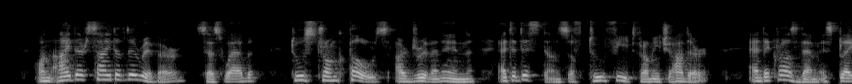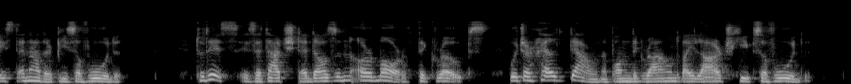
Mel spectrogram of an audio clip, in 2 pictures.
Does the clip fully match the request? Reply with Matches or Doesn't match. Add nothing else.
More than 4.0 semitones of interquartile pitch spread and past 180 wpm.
Matches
